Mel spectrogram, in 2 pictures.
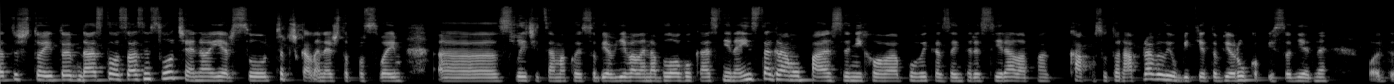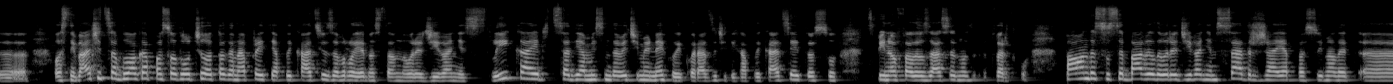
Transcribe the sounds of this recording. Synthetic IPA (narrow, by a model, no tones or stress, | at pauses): zat̪o̞ʃt̪o̞it̪ojenast̪alˠo̞sasimslˠut͡ʃajno̞je̞ɾsut͡ʃ̪r̩t͡ʃkalene̞ʃt̪o̞po̞sʋo̞jiməslit͡ʃit̪samako̞je̞suobjaʋʎiːʋale̞nablˠo̞ɡukasnijenainst̪aɡɾamupaseɲixo̞ʋapublikazaint̪e̞ɾe̞siːɾalˠapakako̞sut̪o̞ːnapɾaʋiliubit̪ijet̪o̞bio̞ɾuko̞piso̞d̪jed̪ne̞o̰d̪o̞sniʋaːt͡ʃit̪sablˠo̞ɡapasuod̪luːt͡ʃilat̪o̞ɡanapɾaʋit̪iaplikaːt̪sijuzaʋr̩lˠo̞je̞d̪no̞st̪aʋno̞uɾe̞d͡ʑiːʋaɲe̞slikaiɾsad̪jaːmislˠimd̪aʋe̞t͡ɕimajune̞ko̞liko̞ɾaːzlit͡ʃit̪ixaplikaːt̪sijait̪o̞ːsuspino̞faleuzaːsed̪nut̪ʋr̩t̪kupao̞nd̪asuse̞baʋileuɾe̞d͡ʑiːʋaɲemsad̪r̩ʒajapasuimale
